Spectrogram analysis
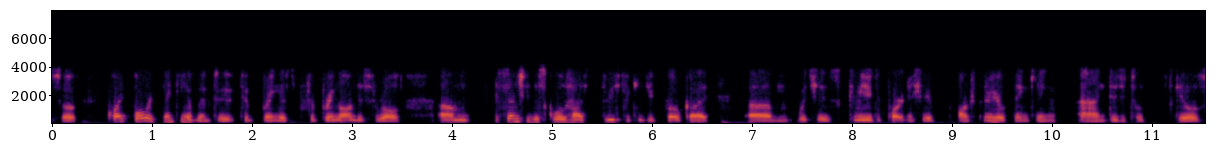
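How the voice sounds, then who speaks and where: Quick young man on a phone-like line. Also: mid-range voice, no room sound. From Saudi Arabia. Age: 20s. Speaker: interview guest, founder of an education platform. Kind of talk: conversational interview answers. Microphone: remote call line. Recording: narrow phone-like live line.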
